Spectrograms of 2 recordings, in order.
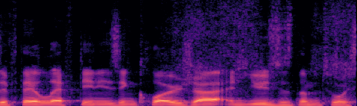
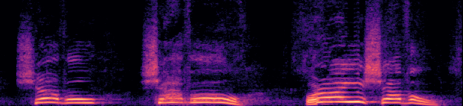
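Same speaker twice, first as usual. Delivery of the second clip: high, loud mock dog call; 9 dB louder, slower than usual. Owner to an imagined dog named Shovel, calling out. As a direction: holler playfully for a runaway dog.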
